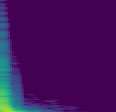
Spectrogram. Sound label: Classic hiphop kick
